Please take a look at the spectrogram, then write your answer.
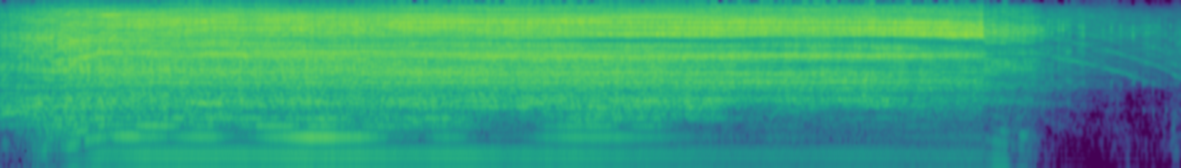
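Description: Dual action polisher working on a car's paintwork, a loud steady machine drone with a constant hum that runs unbroken for about ten seconds, then cuts off abruptly into near silence.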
